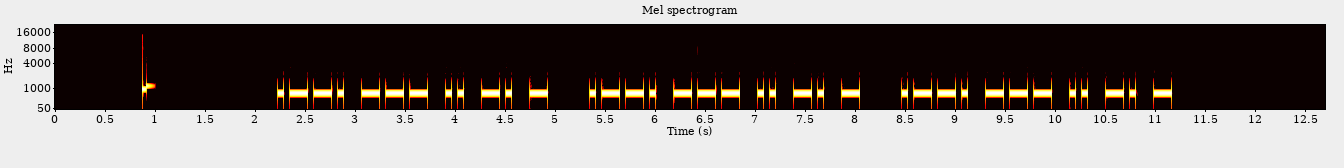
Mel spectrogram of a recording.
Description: Morse code, heard as a keyed tone, about 20 wpm, 700 Hz. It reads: POINT POINT POINT
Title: Top 300 Words Repeated 20wpm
